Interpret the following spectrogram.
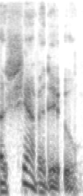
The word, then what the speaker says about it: Shabadoo: A shabadoo.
